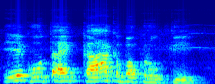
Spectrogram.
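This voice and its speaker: Male grammar teacher, slow and explanatory, drawing out key terms, recorded from a distant mic. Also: high voice, expressive, muffled recording. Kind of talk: exam-prep grammar lesson.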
